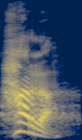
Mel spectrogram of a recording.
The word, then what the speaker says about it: chara: It's called chara. And you spell it C-H-A-R-A, but the C is silent. Chara. And this word is this deep sense of something happening.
